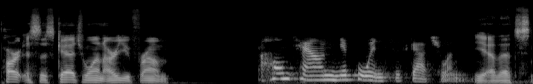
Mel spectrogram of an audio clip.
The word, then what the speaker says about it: Nipawin: It's Nipawin, Nipawin. Nipawin. And you know how I know how to spell it?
